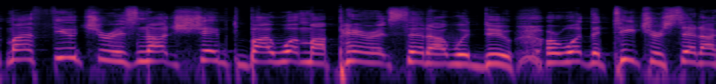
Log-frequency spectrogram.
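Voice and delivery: loud, high preacher's cadence over music; preaching at full force. Acted. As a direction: preach it out, rising over the band.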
